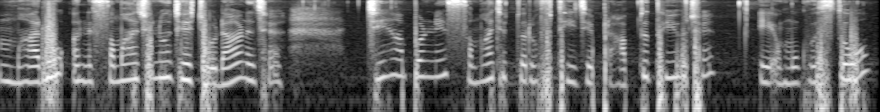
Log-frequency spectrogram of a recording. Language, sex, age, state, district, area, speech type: Gujarati, female, 18-30, Gujarat, Rajkot, rural, spontaneous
